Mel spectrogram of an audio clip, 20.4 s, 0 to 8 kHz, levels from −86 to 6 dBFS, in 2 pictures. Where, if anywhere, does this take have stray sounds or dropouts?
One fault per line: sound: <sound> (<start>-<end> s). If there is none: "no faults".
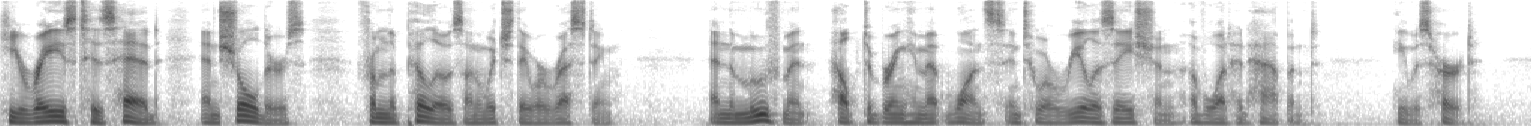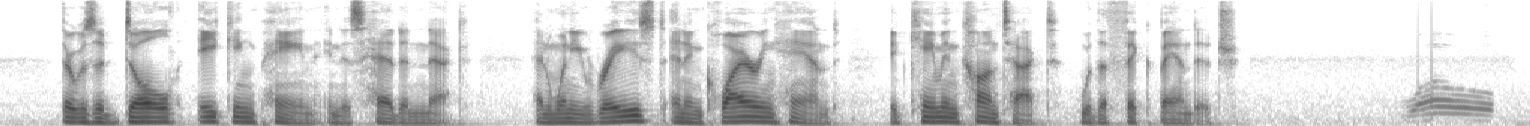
sound: sigh (19.5-20.2 s)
